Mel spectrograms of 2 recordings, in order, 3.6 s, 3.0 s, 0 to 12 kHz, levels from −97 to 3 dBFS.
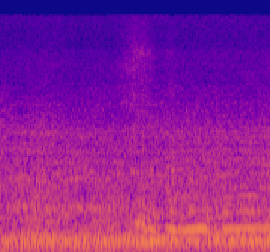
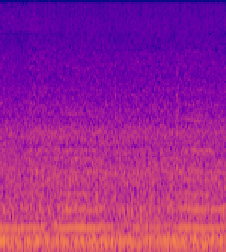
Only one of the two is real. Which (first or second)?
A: second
